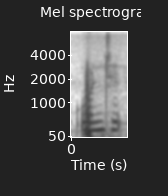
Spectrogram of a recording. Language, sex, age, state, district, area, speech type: Tamil, female, 18-30, Tamil Nadu, Mayiladuthurai, urban, read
